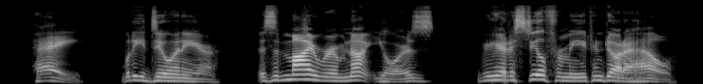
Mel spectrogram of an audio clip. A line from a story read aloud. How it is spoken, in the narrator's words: an old woman said loudly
